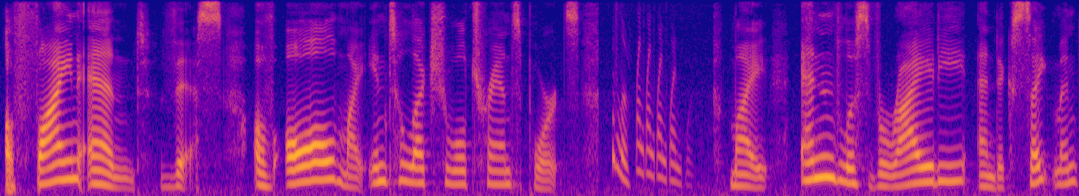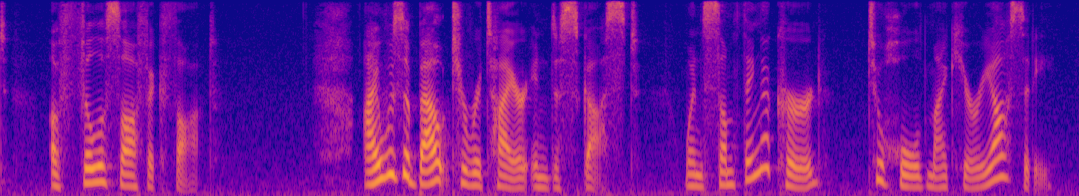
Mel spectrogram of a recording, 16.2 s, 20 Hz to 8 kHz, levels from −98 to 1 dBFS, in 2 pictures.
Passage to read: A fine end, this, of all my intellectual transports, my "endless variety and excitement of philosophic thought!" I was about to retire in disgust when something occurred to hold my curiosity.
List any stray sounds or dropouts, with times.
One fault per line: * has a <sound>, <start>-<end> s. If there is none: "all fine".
* has a chirp, 4.6-5.2 s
